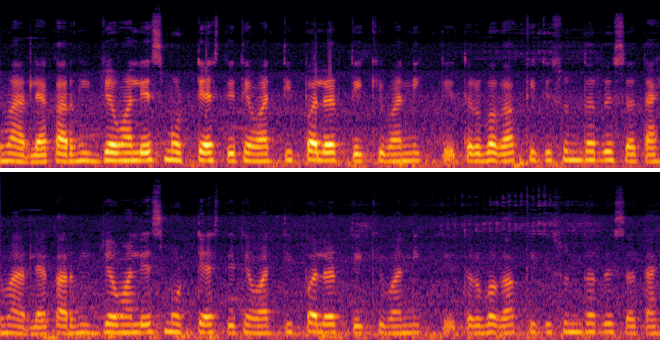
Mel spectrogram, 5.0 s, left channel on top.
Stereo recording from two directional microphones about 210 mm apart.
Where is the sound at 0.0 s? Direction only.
20° left (ahead or behind).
